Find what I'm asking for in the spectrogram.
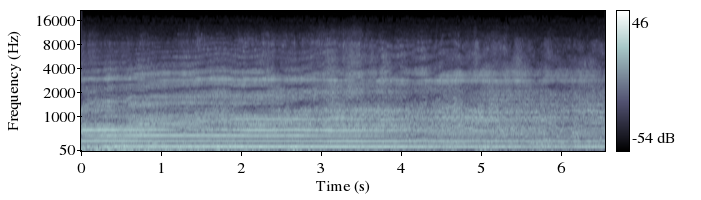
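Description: Propeller-driven model aircraft flying at an RC airshow, its steady droning engine tone loud and sustained with strong harmonics, holding close throughout without any voices.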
